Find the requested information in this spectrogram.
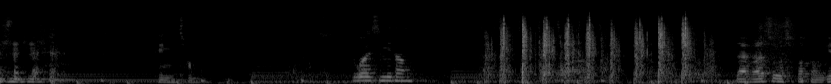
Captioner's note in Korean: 종이 펄럭이는 소리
